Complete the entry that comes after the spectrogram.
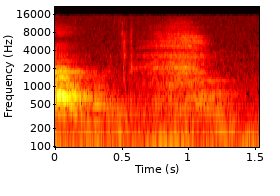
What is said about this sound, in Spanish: ahí están los perritos. Me encanta grabar los podcasts en el carro porque los perritos siempre salen a saludar.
